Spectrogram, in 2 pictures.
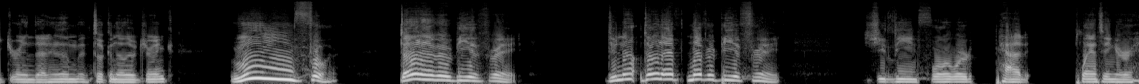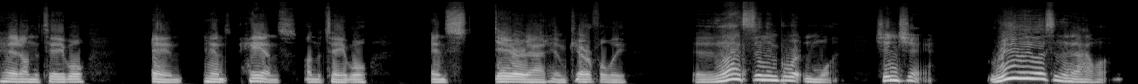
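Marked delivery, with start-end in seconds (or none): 2.3-7.8 high, giddy tipsy woman, voice pitched up; tipsy Misato. A narrator's reading. Tipsy Misato lecturing Shinji, high and giddy. 18.3-22.6 high, giddy tipsy woman, voice pitched up; tipsy Misato. A narrator's reading. Tipsy Misato lecturing Shinji, high and giddy.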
